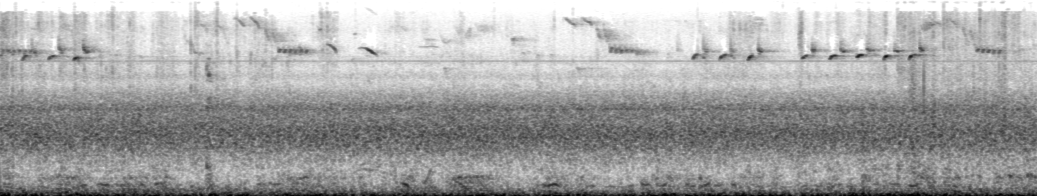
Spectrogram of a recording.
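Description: Small birds chirping in short, high, repeated notes, with a quick run of chirps near the end, over a steady outdoor background rumble.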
